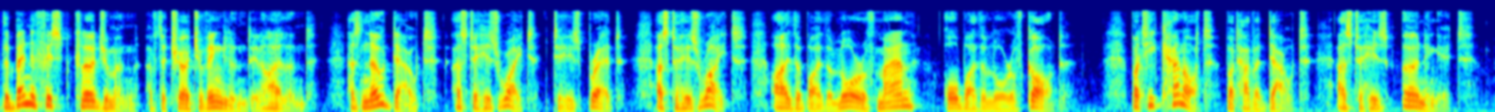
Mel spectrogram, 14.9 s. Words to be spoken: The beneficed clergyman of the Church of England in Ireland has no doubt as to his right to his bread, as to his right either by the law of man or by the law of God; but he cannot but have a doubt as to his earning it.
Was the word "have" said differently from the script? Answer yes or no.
no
